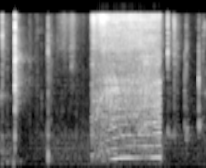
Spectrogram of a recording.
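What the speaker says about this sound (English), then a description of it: "We're going to powder the sweetener in a coffee grinder." A small electric coffee grinder whirs loudly for about a second, powdering sweetener, preceded and followed by clicks and light handling noises.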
